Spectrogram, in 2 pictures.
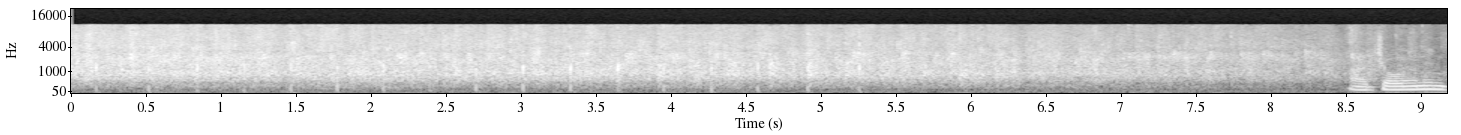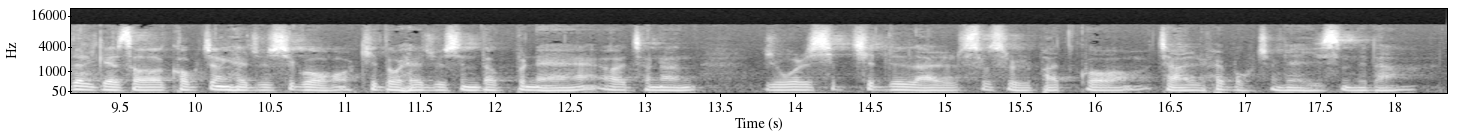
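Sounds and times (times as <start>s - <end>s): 
audience applause: 0.0s - 9.4s
speech: 8.6s - 18.2s.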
